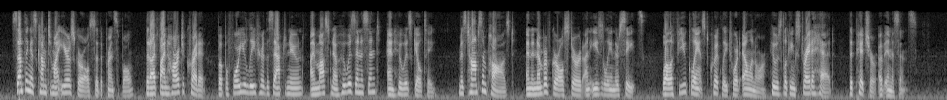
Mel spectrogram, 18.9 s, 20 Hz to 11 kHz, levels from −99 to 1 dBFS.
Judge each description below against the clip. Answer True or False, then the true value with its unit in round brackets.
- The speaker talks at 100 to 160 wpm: False (195 wpm)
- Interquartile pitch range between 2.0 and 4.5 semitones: False (5.1 semitones)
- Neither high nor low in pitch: True (160 Hz)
